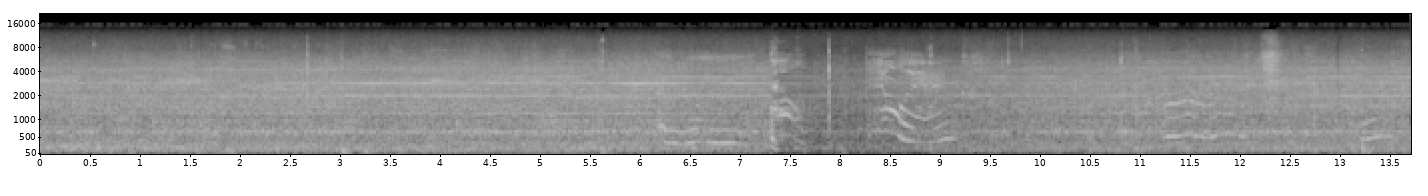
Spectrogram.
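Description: A jet aircraft's engines roar steadily nearby.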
